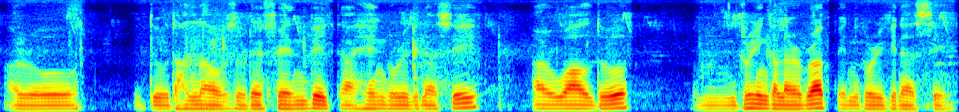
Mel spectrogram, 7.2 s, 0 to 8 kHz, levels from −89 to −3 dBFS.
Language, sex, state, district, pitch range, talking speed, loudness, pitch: Nagamese, male, Nagaland, Dimapur, 95-105 Hz, 175 wpm, -20 LUFS, 100 Hz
